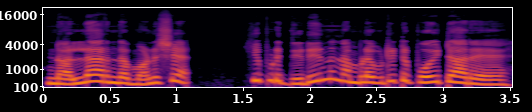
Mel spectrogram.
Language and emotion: Tamil, surprised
